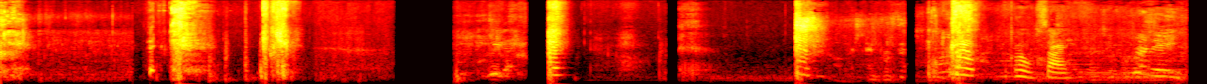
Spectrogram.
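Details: Compilation of one person's sneezes recorded over two years: a string of sharp, explosive sneezes, several in quick succession, with brief voiced sounds between; sneezing.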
